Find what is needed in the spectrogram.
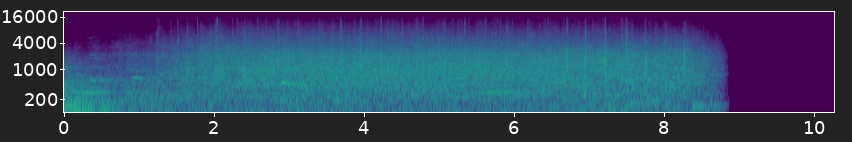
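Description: Audience applauding, building over the first couple of seconds and then holding steady until it cuts off suddenly near the end. It opens over the fading ring of the orchestra's final chord.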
